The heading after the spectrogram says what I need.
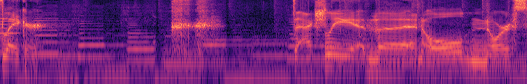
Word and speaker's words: leikr: main body so dirty Laker boy Laker it's pronounced Laker actually the an Old Norse Viking word for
